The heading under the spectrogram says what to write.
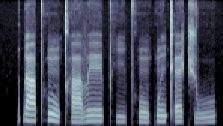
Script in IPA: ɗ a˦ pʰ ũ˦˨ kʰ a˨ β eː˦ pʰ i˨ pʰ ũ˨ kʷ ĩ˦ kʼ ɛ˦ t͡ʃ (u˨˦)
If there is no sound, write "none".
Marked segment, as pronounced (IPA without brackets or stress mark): u˨˦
